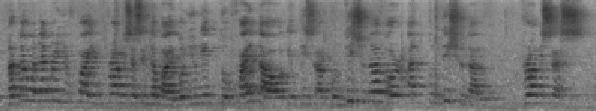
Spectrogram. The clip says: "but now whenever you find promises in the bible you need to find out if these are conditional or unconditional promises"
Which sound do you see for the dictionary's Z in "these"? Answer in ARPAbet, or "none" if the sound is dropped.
S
